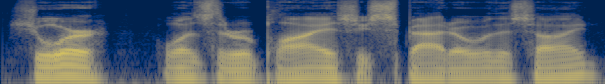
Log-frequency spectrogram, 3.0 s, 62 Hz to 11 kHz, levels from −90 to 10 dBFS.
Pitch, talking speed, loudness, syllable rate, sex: 85 Hz, 200 wpm, -18 LUFS, 4.4 syllables/s, male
